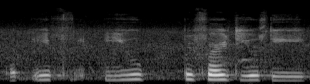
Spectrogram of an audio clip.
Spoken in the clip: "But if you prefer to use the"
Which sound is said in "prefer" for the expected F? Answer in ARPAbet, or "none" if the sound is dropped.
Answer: F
